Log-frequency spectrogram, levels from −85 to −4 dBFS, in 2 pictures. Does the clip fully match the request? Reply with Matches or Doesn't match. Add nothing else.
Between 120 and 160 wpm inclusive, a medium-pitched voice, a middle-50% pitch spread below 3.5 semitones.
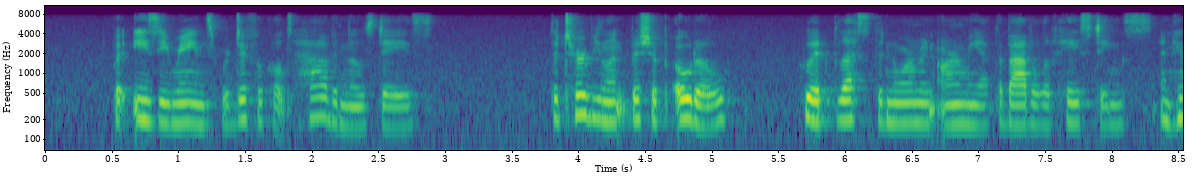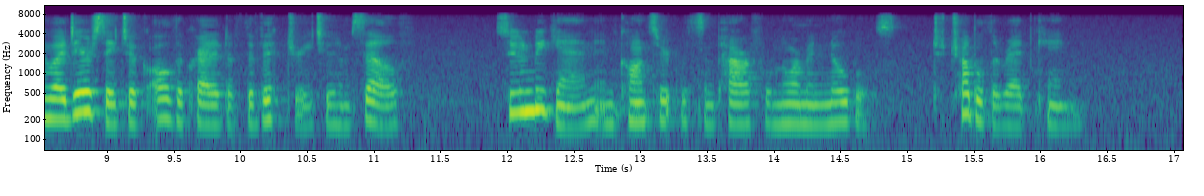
Doesn't match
